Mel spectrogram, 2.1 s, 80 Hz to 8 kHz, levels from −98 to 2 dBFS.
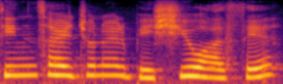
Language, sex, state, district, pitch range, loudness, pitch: Bengali, female, Assam, Hailakandi, 260-315 Hz, -15 LUFS, 295 Hz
